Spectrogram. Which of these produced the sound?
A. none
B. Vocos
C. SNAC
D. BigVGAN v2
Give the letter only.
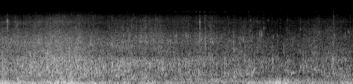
D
